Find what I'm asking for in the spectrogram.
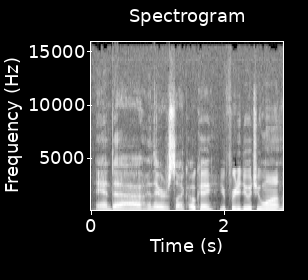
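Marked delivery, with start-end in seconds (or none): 1.5-2.9 higher, mocking arrogant dismissal; arrogant brush-off. Staffers brushing off an angry visitor, mock arrogant. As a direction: imitate the staffers' smug shrug-off. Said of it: "They had kind of an arrogant attitude about it".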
